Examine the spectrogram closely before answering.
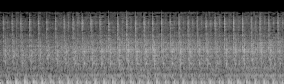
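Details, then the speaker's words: Motorcycle engine at idle just after a part was refitted, with a regular ticking knock about three per second riding over the engine note from inside the engine; owner unsure of the cause. "Parang dito siya banda tumuturog mga kaburnek sa loob dito. Sa loob ng makina niya."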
